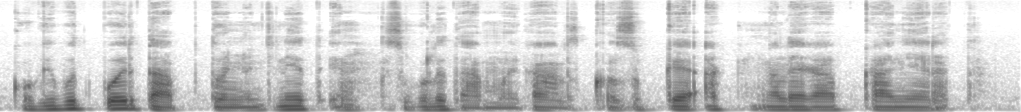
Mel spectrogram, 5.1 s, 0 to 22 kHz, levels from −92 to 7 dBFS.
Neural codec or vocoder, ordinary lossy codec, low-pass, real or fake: none; none; none; real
